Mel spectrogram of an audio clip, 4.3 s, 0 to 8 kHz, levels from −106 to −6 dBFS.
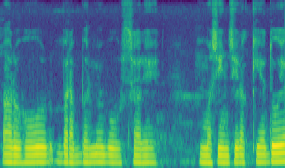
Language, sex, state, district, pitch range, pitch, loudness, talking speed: Hindi, male, Uttar Pradesh, Shamli, 120-130 Hz, 125 Hz, -17 LUFS, 170 wpm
